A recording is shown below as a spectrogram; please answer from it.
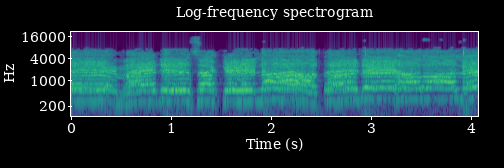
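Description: Male voices chanting a Saraiki noha, a Shia mourning lament, in long held, wavering phrases broken by short pauses.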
